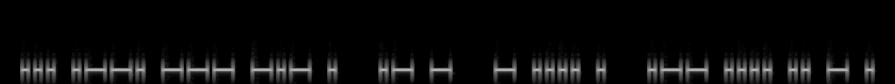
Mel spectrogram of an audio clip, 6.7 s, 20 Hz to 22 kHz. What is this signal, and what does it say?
Morse code, heard as a keyed tone, about 25 wpm, 700 Hz. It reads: SPOKE AT THE WHITE
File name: practice / 25wpm / Sentences with 4-Word Phrases - 25wpm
